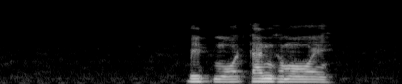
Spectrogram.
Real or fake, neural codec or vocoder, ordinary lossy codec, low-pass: fake; codec, 16 kHz, 16 kbps, FreqCodec, smaller model; none; 7.2 kHz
